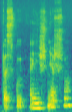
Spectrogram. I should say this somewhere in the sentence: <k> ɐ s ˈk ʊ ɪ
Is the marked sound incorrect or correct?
incorrect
